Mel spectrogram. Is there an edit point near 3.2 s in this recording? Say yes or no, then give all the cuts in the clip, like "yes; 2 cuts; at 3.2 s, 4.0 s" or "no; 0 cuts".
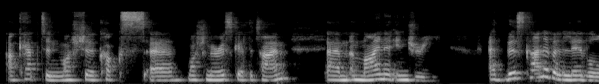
yes; 2 cuts; at 3.2 s, 4.8 s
